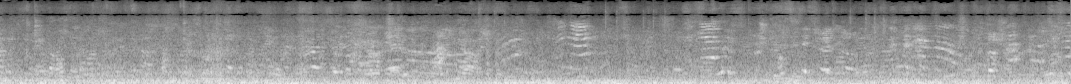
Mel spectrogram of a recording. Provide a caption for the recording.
A muffled bus engine running as a group of people talk while a kid yells in the background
